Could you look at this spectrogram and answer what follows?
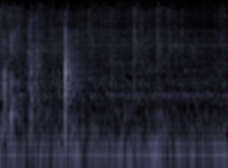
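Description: Rice crisp fryums, far-far, dropped into hot oil, giving a soft crackling sizzle with a sharper pop near the start, faint and close.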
